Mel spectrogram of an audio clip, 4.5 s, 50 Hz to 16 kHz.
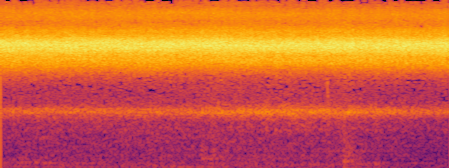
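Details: Cicadas in Middlesex County, New Jersey during June 2013 fill the air with a steady high-pitched hiss and a softer lower drone. A faint soft knock is heard near the end.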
